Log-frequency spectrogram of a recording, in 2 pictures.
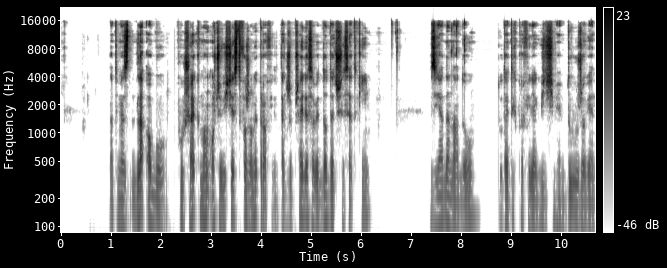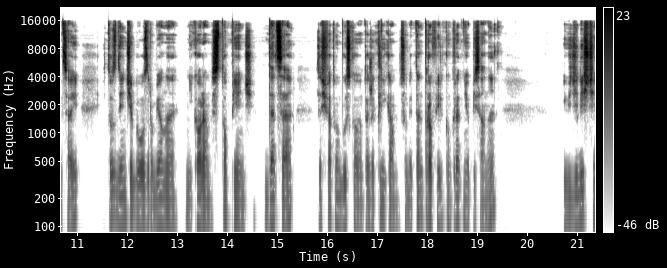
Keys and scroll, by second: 0.4 Right, 1.1 Left, 2.0 Right, 2.6 Left, 3.3 Right, 4.2 Left.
